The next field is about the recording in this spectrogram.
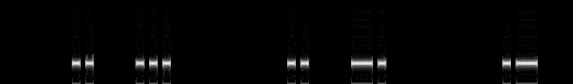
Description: Morse code, heard as a keyed tone, about 18 wpm, spaced as for 12 wpm, 1000 Hz. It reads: IS IN A
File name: qotdfiles / 12wpm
